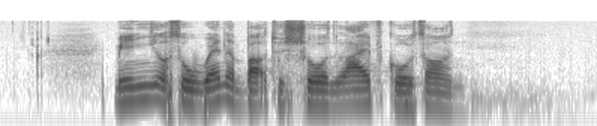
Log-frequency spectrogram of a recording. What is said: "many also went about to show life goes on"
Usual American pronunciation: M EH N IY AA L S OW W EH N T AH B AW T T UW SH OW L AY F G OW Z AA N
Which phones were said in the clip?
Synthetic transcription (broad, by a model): M EH N IY AA L S OW W EH N T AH B AW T T UW SH OW L AY F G OW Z AA N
